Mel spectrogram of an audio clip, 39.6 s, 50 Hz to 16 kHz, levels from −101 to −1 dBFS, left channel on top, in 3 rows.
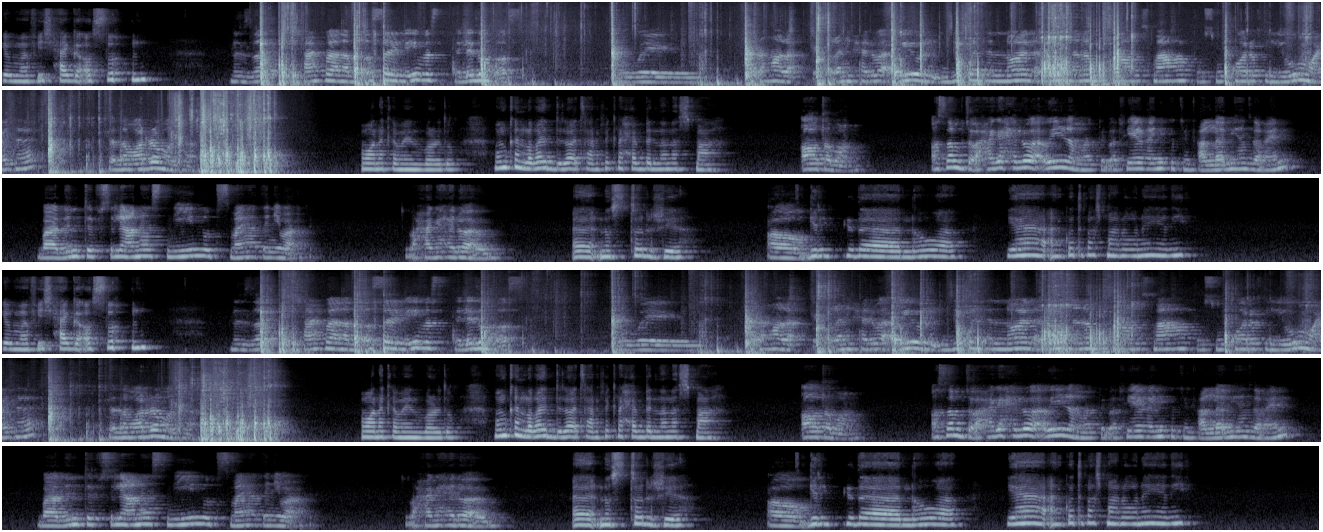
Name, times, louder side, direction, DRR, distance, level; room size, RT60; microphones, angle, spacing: voice 1, 0.0-1.5 16.8-20.4 32.1-33.3 34.3-36.0 36.4-38.3, right 1 dB, 20° right, 0.9 m, -39 dB
voice 2, 2.3-5.1 6.2-7.0 7.5-13.5 14.2-15.3 21.2-21.8 22.5-26.1 26.7-29.4 30.4-31.3 34.0-34.5, left 2 dB, 30° left, 2.3 m, -40 dB
sound 1, 2.6-3.1 3.5-4.1 4.5-4.6 4.8-5.8 6.1-6.3 6.9-11.3 12.2-13.1 13.6-14.4 14.9-16.0, left 5 dB, 75° left, 1.0 m, -33 dB
18.0 x 13.0 x 2.8 m
head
